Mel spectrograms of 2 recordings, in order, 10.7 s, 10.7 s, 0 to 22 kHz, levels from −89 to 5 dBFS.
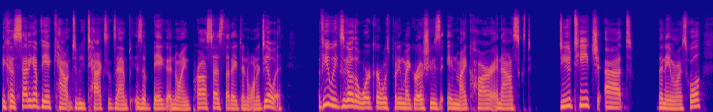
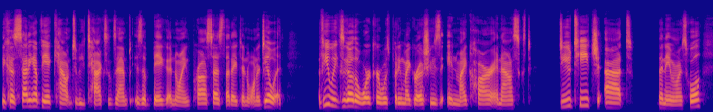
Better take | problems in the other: first | thin; very; fading below 350 Hz

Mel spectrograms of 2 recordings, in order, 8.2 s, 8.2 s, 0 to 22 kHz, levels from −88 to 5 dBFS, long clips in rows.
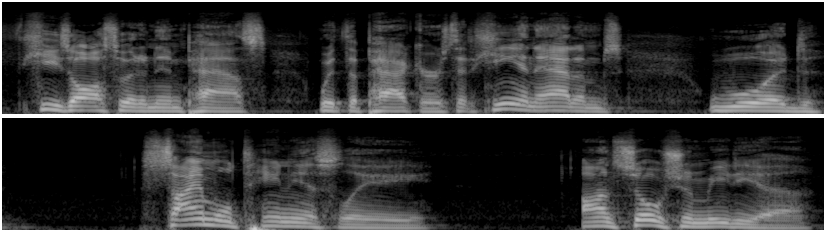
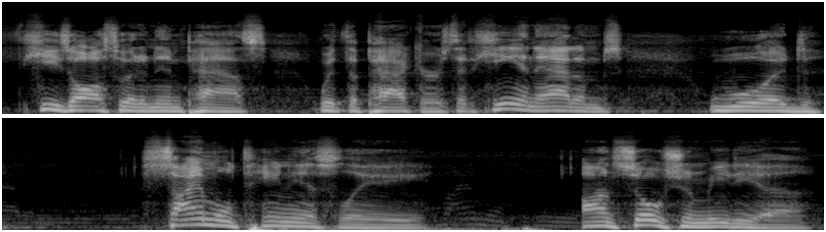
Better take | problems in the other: first | room echo; very slight; dies away in 3 s

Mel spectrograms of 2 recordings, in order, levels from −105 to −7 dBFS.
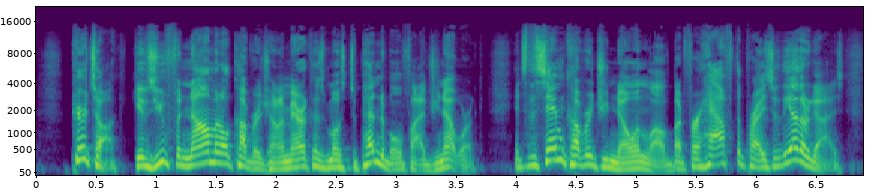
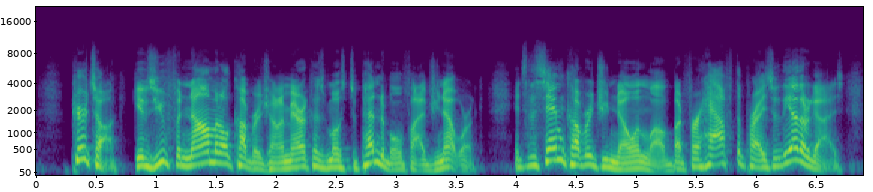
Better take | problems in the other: first | muffled; slightly; fading above 4 kHz

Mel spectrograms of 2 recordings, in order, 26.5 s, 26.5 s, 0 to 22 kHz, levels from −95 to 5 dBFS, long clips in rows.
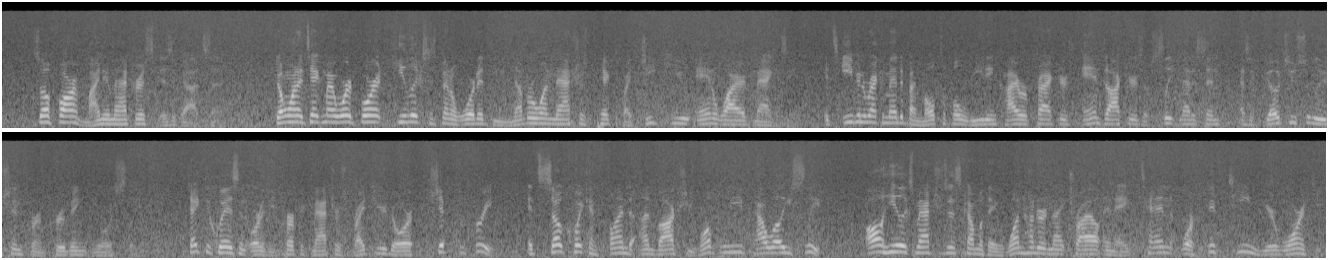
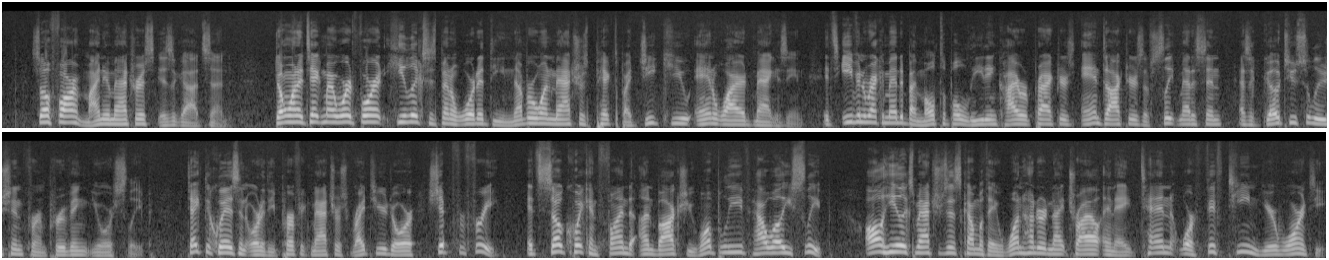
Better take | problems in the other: second | hiss; loud; throughout; 7 dB below the speech; faint in the second

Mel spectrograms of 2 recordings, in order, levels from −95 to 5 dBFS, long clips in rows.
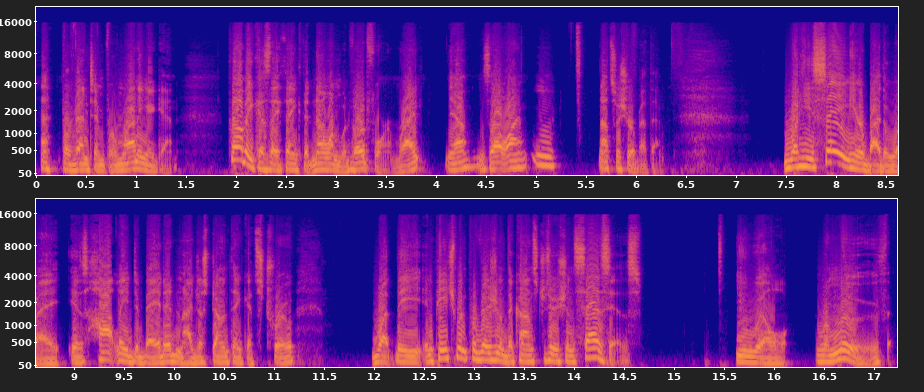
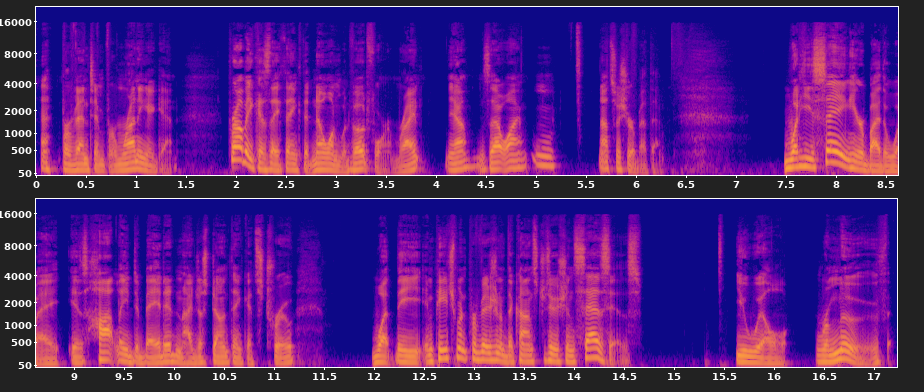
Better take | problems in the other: second | distortion; heavy; 13% of the sound clipped

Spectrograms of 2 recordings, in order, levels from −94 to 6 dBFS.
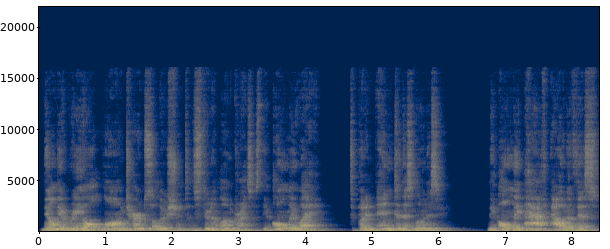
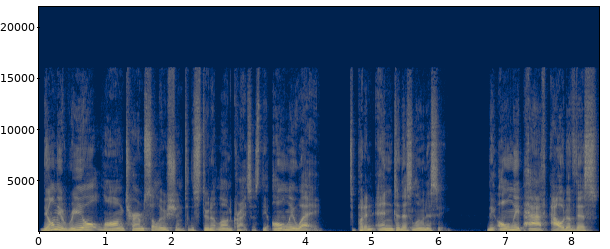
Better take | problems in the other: second | room echo; slight; dies away in 0.5 s // off-mic speech; far

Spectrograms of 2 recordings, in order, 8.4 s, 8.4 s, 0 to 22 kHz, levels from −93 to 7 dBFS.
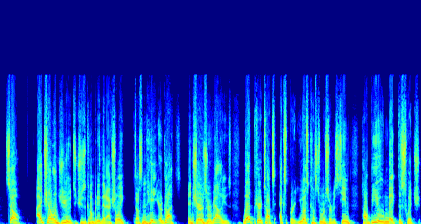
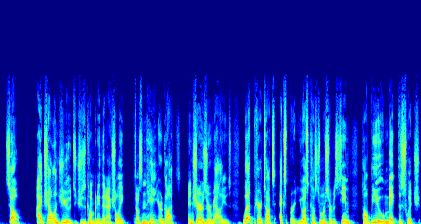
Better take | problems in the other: second | distortion; slight; 10 dB below the speech

